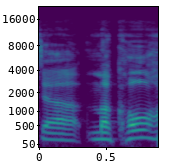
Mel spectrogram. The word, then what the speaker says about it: Mecole: I know they talked about Mecole Hardman. We know that's how you say his name because our very own Brandon Kiley did a one-on-one with him, and that's how he told him to say his name.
